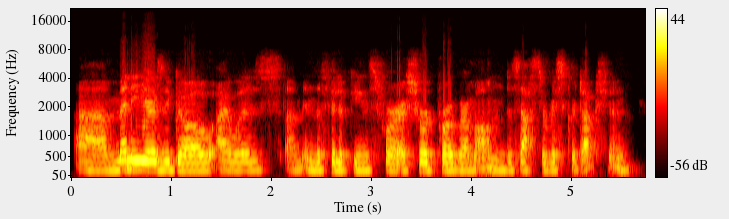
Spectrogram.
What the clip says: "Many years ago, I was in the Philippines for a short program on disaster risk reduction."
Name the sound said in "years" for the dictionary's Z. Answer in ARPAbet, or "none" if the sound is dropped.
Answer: Z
